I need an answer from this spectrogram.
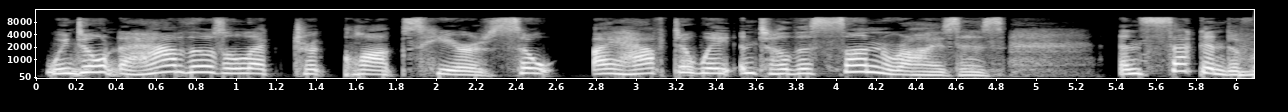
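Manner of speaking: put-on high, earnest little boy; child voice. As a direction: list his points like a six-year-old.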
